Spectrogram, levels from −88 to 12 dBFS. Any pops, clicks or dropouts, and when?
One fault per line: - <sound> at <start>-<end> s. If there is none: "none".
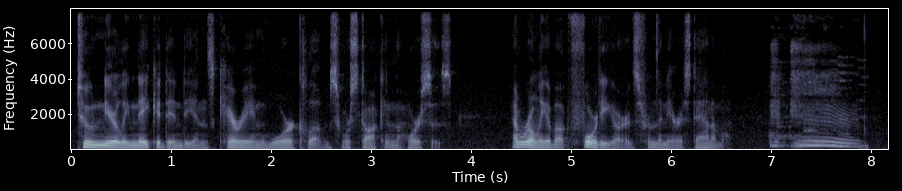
- throat clearing at 7.0-8.0 s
